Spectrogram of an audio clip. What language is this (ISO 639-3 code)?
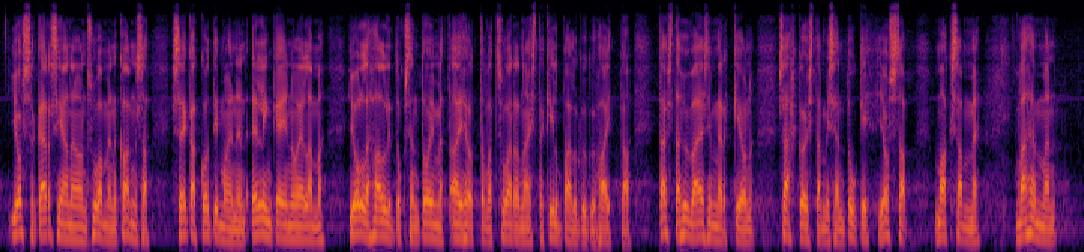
fin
